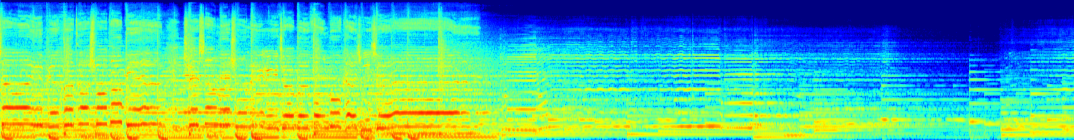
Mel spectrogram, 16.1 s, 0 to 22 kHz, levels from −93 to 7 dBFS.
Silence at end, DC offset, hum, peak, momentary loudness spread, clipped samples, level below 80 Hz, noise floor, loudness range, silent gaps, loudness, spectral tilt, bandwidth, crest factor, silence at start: 0 s; under 0.1%; none; 0 dBFS; 17 LU; under 0.1%; -26 dBFS; -38 dBFS; 17 LU; none; -12 LUFS; -5 dB/octave; 20 kHz; 12 dB; 0 s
